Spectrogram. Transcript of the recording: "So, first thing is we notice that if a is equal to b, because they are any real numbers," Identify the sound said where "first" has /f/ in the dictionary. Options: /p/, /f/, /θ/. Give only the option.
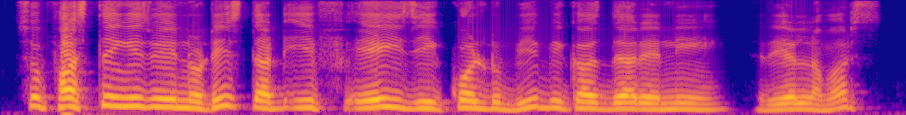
/p/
